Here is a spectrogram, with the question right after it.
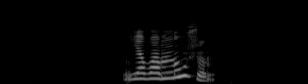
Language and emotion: Russian, neutral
